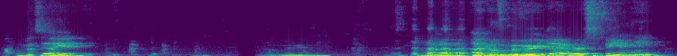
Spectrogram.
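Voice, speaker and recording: A man's voice: a little high, takes it slowly, darkish tone, a little hiss or hum. A man doing a crude, profanity-heavy stand-up set on a club stage, chuckling at his own jokes. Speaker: stand-up comedian. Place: comedy club stage with audience. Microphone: handheld stage mic. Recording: echoey room, mic picked up from a distance.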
